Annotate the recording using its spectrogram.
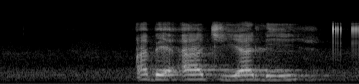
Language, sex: Northern Sotho, female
